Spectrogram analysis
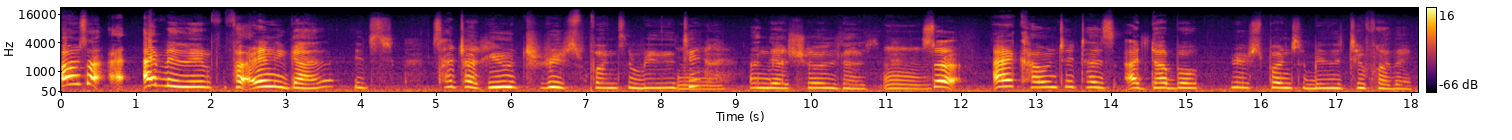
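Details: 25-year-old woman with cerebral palsy from brain damage due to lack of oxygen at birth during her mother's prolonged labour, affecting leg and hand movement, coordination and speech; dysarthria (cerebral palsy).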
